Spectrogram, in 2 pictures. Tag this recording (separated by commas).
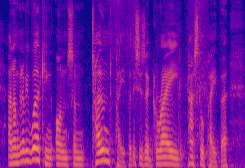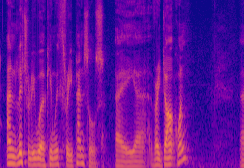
Speech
